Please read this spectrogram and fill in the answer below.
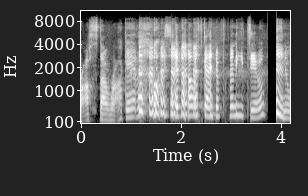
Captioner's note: laughs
